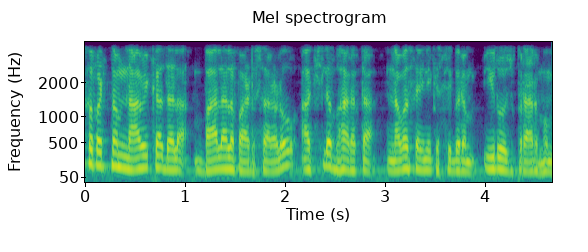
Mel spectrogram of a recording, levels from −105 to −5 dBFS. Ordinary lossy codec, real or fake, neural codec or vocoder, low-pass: none; fake; codec, 16 kHz, 16 kbps, FunCodec, trained on LibriTTS, 50 frames a second; 3.6 kHz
